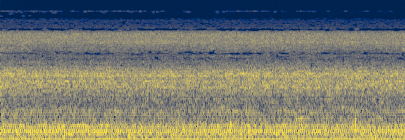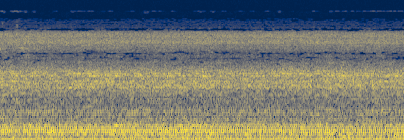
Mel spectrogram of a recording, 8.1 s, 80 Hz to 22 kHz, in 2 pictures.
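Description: Bosch Serie 6 8 kg inverter front-load washing machine running its rinse, a heavy wet blanket tumbling in the drum: a steady low hum with even noise over it.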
